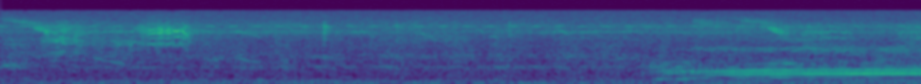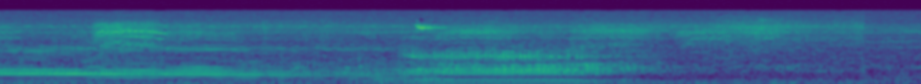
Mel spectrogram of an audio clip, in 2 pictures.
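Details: Nelore cows with calves, all alert as a person passes: one long, drawn-out, harmonic low moo lasting about two seconds, followed by a rougher, shorter bellow, with faint background noise.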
